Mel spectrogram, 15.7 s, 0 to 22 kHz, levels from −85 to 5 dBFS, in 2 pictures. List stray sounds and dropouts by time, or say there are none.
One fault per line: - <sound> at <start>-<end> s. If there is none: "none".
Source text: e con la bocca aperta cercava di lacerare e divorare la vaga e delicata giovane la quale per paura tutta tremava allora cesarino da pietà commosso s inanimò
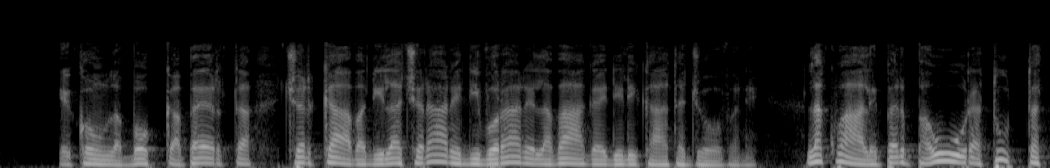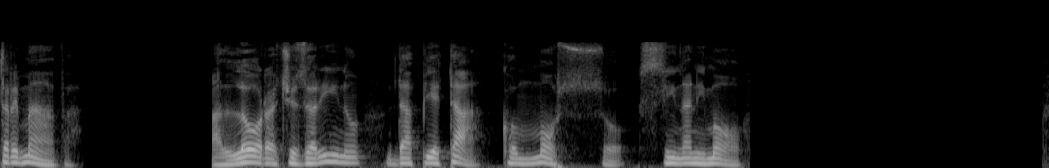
none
